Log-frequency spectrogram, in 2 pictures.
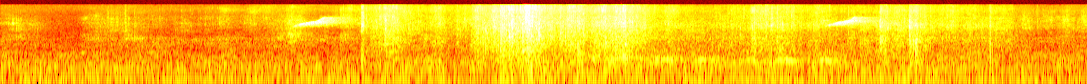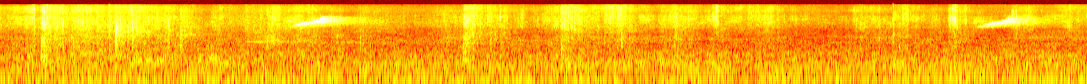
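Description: A bird repeating a short, high, rising chirp four times, about once every three seconds, over a steady outdoor background. A louder brief burst of noise comes about two and a half seconds in.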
